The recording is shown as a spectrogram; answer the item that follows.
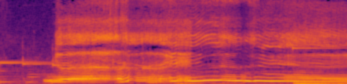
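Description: A baby girl cries in a loud, continuous wail that wavers up and down in pitch for several seconds.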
